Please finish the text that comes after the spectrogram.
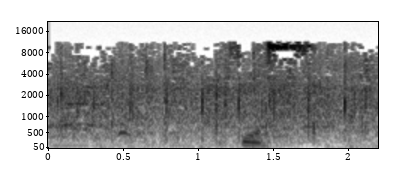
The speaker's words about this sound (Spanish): ¡Otro aplauso!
